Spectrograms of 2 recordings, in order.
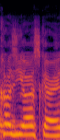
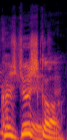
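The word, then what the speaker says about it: Kosciuszko: Mount Kaziosco is actually Mount Kosushko.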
